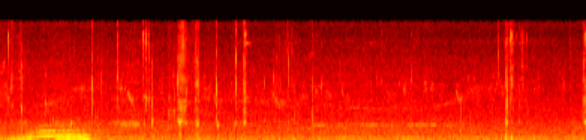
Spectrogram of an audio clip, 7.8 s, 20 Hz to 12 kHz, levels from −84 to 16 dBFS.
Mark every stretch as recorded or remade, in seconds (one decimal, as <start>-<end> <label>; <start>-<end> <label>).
0.0-7.8 recorded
